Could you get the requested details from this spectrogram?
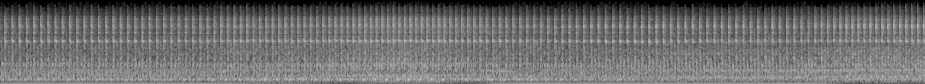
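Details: Citroën Xsara 2.0 HDi 90 hp diesel at idle: a sharp, fairly even clatter of about three knocks a second from the timing-belt side, caused by a dead crankshaft damper pulley.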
